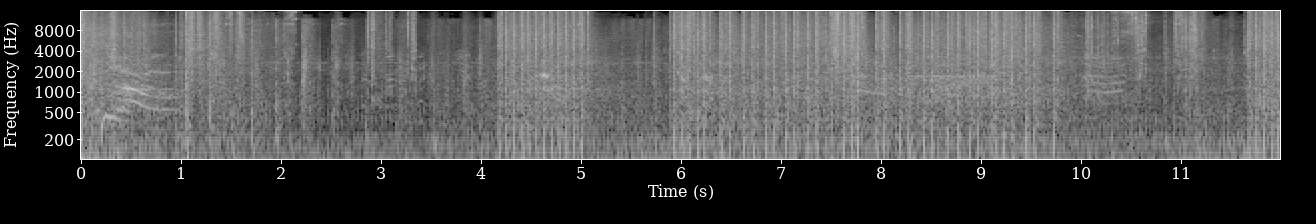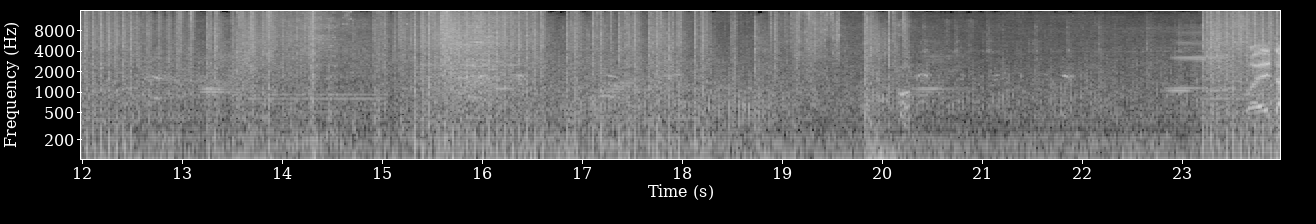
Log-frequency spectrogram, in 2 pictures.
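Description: Sustained gunfire in Wolfenstein II: The New Colossus, with repeated bursts and automatic fire running through a loud, dense game mix, while someone talks over it in places.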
